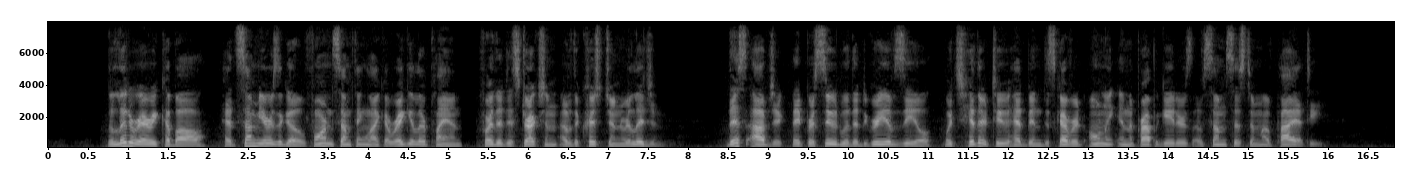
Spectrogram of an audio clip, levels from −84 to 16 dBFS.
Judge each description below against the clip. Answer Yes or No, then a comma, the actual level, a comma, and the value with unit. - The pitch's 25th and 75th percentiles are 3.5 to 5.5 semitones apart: Yes, average, 3.8 semitones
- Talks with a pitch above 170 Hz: No, low, 130 Hz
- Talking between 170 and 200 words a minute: No, average, 155 wpm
